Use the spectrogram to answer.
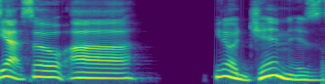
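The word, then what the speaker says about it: jinn: on camera and i i know it's spelled sometimes with a d like d j i n oh like a gin yeah yeah this one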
